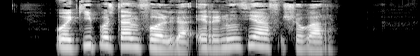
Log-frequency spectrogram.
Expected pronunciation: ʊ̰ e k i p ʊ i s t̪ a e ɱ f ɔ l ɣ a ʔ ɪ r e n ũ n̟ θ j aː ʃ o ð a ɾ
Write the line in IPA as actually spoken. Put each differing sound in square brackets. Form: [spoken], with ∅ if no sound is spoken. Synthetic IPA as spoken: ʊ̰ e k i p ʊ [e] s t̪ a e ɱ f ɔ l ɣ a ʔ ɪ r e n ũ n̟ θ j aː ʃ o [ɣ] a ɾ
